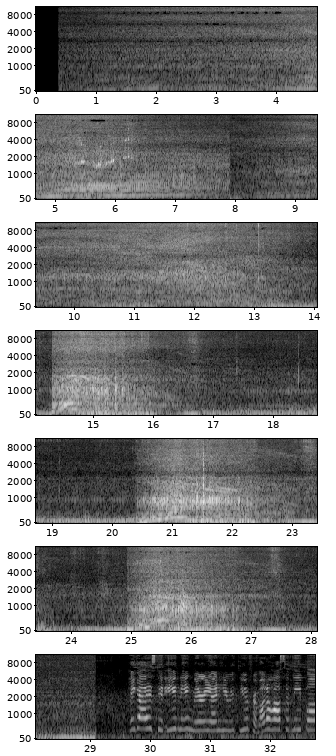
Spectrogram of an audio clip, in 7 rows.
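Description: Porsche Macan S's 3.0-litre twin-turbo V6 idling and being revved: one slower climb in revs early on, then three sharp blips of the throttle, each a quick rising surge through the exhaust and the loudest moments. The sound cuts off suddenly shortly before the end.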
